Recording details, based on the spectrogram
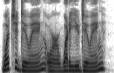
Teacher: with the stress on what and doing while the middle words blend together naturally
